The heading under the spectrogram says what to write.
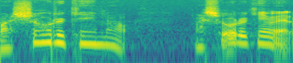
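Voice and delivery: put-on, high-pitched yelling. Retelling a shoulder injury during a game: imitating Matt Stafford yelling. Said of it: "he's yelling".

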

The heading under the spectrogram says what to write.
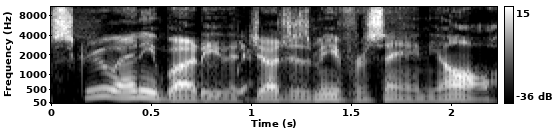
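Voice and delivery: ordinary talk, nothing marked

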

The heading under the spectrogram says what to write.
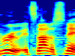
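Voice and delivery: ordinary talk

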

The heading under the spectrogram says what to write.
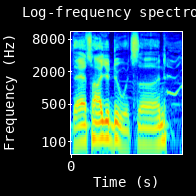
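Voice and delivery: deep, low baritone, pronounced. Retelling how a man handed back a broken violin, in a deep baritone voice. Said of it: "said in a deep baritone".

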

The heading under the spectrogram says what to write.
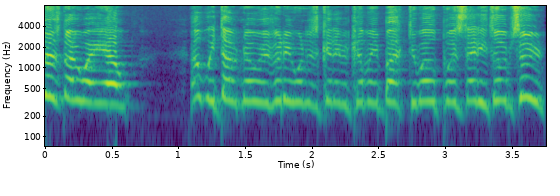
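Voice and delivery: one-breath rapid-fire, very high and loud. Acting a character's line in an episode, very fast in one breath. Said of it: "if everyone spoke with the pace of Gav".

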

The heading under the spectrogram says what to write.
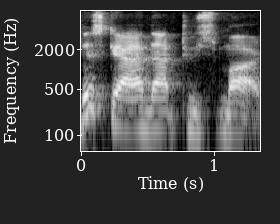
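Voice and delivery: put-on male French-Canadian accent. Retelling what a man said on a TV show, Joe's French-Canadian accent. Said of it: "he had that French-Canadian accent".

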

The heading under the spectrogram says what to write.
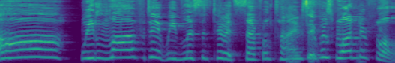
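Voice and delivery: mock very high, thrilled, excited gushing voice. Retelling how a listener reacted on meeting them: imitating Nina sounding excited. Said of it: "Her face totally lit up".

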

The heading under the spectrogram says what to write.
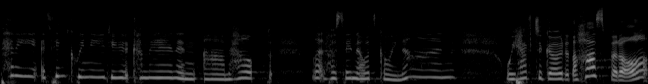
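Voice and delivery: small, sweet-sounding little voice. Retelling how the mom poked her head out the door, imitate her sweet little voice. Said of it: "in her sweet little voice".

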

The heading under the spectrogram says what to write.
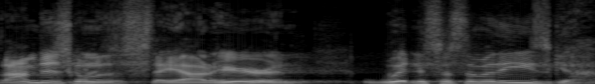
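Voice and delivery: hoarse, rasping voice. Retelling what a soul winning buddy said before a haircut: imitating Dale's raspy voice. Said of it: "he had a raspy voice".

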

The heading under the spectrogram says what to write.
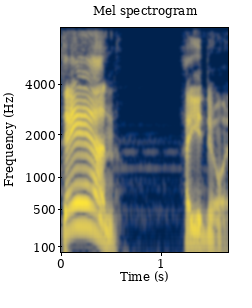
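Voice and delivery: loud shouting. Greeting the co-host at the top of the episode: yelling a greeting. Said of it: "You can't be yelling at me like that".

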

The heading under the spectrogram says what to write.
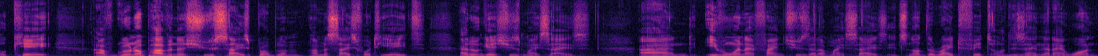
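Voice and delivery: ordinary talk, nothing marked

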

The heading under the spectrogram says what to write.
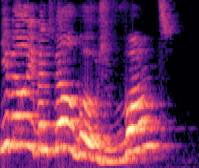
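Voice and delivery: high, loud, insistent voice pushing back.

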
